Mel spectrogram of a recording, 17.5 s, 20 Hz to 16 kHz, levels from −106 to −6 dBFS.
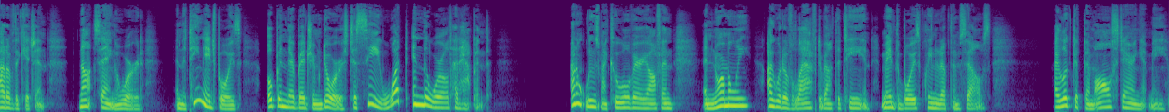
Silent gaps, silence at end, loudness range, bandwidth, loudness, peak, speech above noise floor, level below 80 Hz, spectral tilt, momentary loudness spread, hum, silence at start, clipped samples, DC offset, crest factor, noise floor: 7.97-8.55 s, 15.65-15.77 s; 0.05 s; 4 LU; 13.5 kHz; -26 LUFS; -8 dBFS; over 65 dB; -66 dBFS; -6 dB/octave; 11 LU; none; 0 s; under 0.1%; under 0.1%; 18 dB; under -90 dBFS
